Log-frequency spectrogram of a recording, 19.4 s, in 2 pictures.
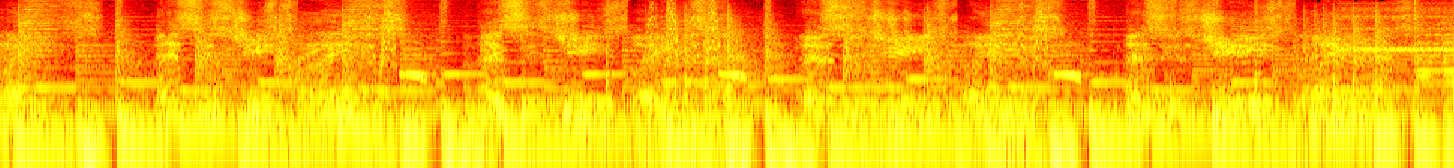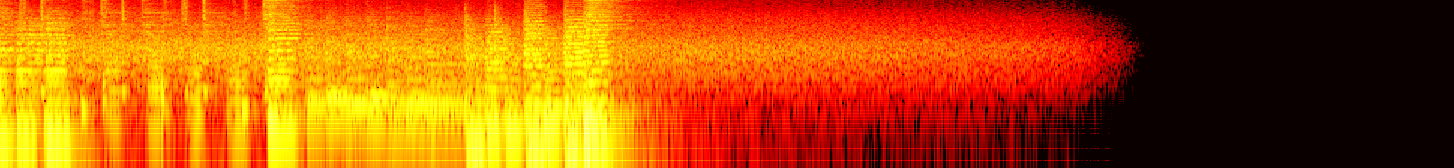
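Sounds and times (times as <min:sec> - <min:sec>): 
salsa music: 0:00.0 - 0:14.3.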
